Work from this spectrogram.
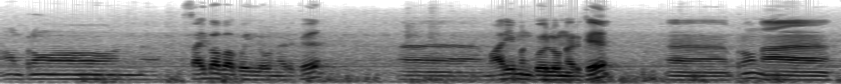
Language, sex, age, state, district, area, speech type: Tamil, male, 30-45, Tamil Nadu, Namakkal, rural, spontaneous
